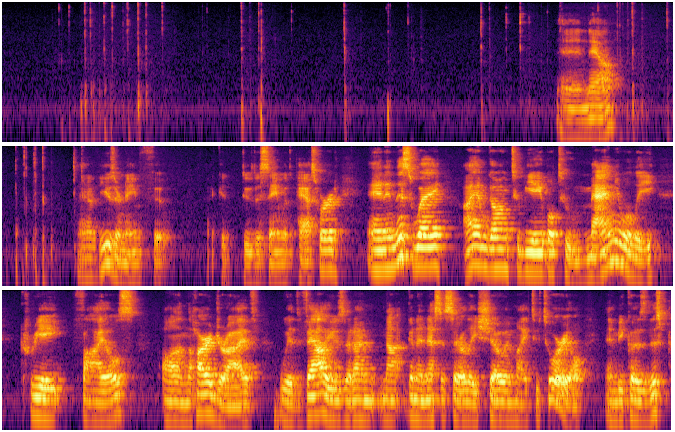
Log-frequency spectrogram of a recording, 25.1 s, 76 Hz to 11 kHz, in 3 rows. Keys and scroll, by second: 0.5-3.0 typing, 4.3 shift+], 5.1 shift+BackSpace, 5.9 BackSpace, 6.0 ], 6.5 Return, 7.4-9.4 typing.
